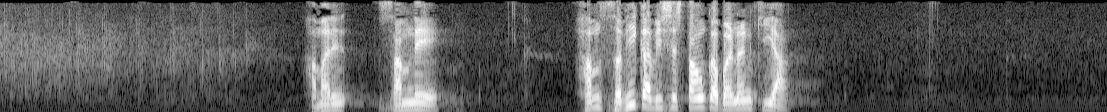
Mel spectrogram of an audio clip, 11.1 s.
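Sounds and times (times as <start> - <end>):
audience applause at a devotional gathering: 0.0 - 2.7
speech: 3.1 - 4.5, 5.8 - 8.0.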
